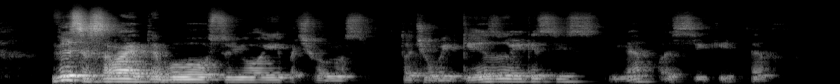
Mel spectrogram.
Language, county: Lithuanian, Šiauliai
